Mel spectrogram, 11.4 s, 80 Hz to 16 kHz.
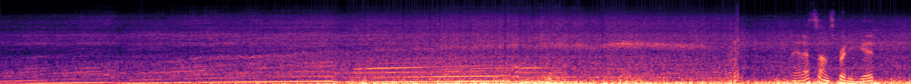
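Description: A BMW M1000XR motorcycle accelerates steadily, its engine note rising through the gears amid growing wind roar, loud and close from the rider's position, ending in a burst of rushing air.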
